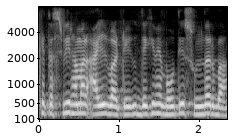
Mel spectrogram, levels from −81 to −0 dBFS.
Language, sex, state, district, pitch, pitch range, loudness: Bhojpuri, female, Uttar Pradesh, Gorakhpur, 225 Hz, 210-240 Hz, -15 LUFS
